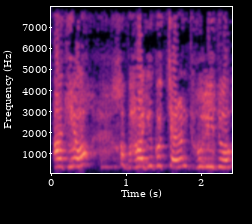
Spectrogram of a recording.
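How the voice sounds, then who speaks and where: A woman's voice: very high voice, fairly even intonation, unhurried. A woman playing an old village aunt who wails and laments over a dying woman in a radio drama. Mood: lamenting. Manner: wailing, lamenting.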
